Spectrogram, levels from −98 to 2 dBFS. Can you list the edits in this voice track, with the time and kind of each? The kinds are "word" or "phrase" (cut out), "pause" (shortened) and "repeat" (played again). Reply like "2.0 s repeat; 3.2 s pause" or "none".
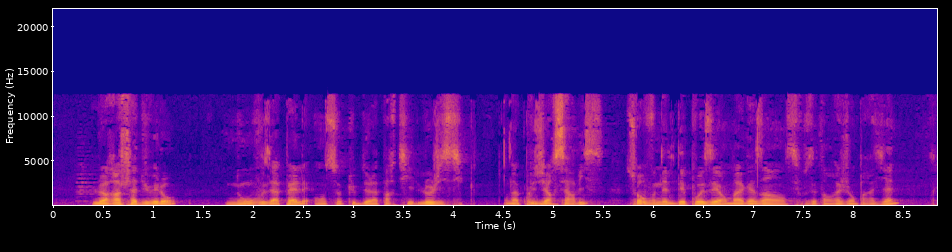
none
